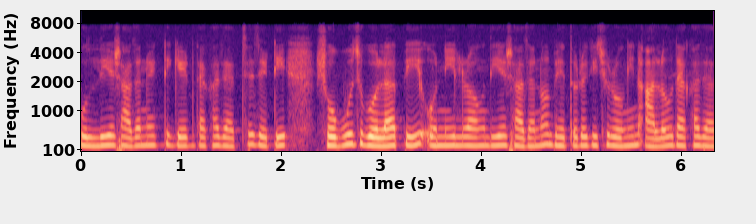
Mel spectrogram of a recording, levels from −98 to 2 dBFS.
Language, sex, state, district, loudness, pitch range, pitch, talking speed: Bengali, female, West Bengal, Paschim Medinipur, -16 LUFS, 195-210 Hz, 200 Hz, 210 wpm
